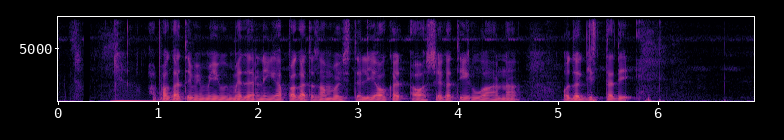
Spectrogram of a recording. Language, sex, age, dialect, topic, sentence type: Kannada, male, 46-50, Coastal/Dakshin, banking, statement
